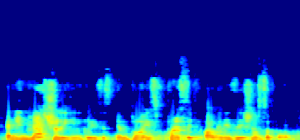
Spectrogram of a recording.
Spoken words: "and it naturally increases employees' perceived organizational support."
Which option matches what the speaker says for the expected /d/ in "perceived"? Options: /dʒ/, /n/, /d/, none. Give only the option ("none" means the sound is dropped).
none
